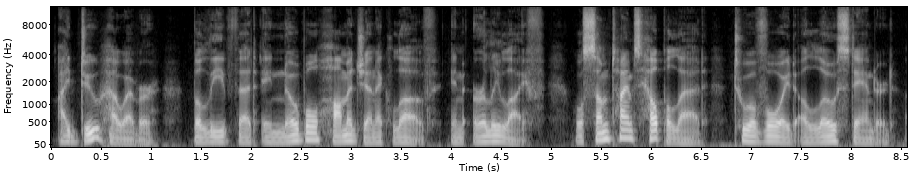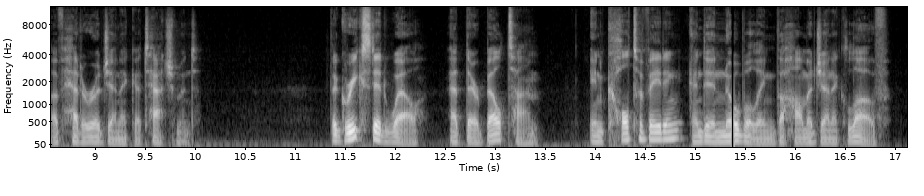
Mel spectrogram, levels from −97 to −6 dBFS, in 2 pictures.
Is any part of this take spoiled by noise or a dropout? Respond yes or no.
yes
